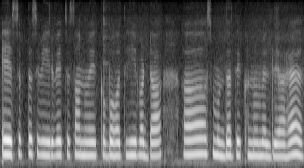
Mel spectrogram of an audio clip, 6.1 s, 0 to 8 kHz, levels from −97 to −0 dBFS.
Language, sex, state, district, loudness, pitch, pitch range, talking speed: Punjabi, female, Punjab, Kapurthala, -18 LUFS, 240 Hz, 235-250 Hz, 150 wpm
